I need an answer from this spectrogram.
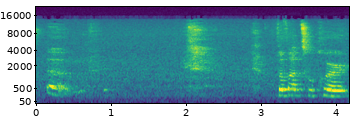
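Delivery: speaking through a yawn. Listing books she rated for viewers, yawning while speaking. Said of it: "Sorry for yawning".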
